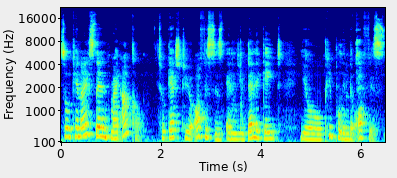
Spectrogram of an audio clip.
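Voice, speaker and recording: This woman's voice has a dark, mellow tone and sounds somewhat breathy. Her intonation is lively and her pace moderate. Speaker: vlogger. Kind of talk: story time vlog.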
